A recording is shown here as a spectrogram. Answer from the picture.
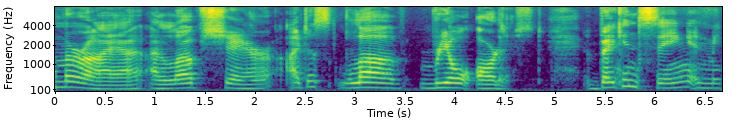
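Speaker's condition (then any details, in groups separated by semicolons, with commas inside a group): Cerebral palsy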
